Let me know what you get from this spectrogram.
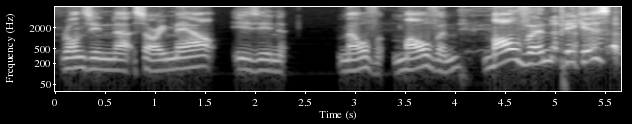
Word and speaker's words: Malvern: Let's go to Mal in Malvern. I think that's how you say it. Malvern. Malvern. That's how you say it properly. – You got it right.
